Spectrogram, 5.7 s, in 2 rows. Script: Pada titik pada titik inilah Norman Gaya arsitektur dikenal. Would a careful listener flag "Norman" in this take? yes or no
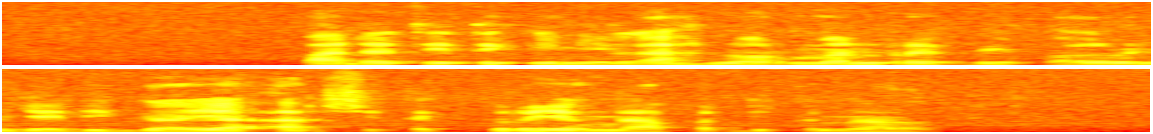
yes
